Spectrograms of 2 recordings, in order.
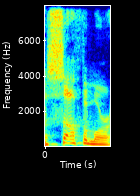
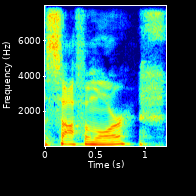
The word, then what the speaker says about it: sophomore: But they completely ignore The O. the second O. Yeah. It's just sophomore instead of sophomore. I don't know why. I don't know why people ignore the second O there.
